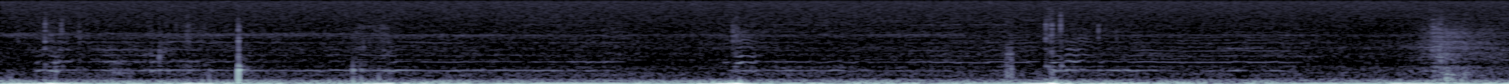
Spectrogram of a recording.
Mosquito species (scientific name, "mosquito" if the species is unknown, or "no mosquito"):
Anopheles funestus s.l.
